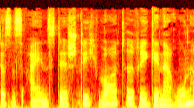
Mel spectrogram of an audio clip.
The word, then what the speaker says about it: Regeneron: Also diese Firma Regeneron oder also amerikanisch Regeneron ausgesprochen. – Ich habe es jetzt der Schreibweise halber, damit man es nachvollziehen kann, deutsch ausgesprochen.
